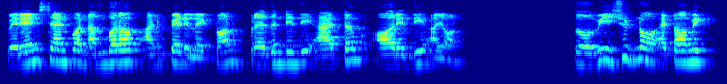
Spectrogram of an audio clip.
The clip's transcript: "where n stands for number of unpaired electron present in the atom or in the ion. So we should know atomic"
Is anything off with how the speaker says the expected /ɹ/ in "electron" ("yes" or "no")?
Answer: yes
